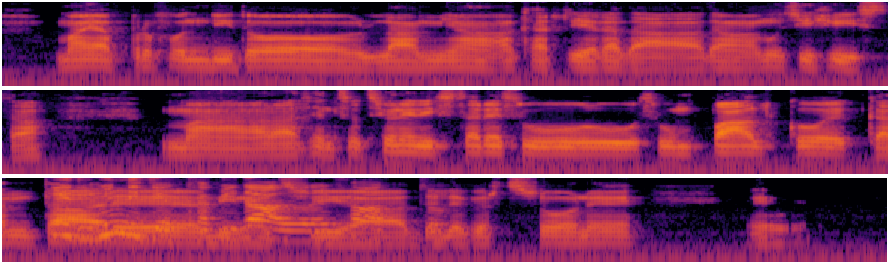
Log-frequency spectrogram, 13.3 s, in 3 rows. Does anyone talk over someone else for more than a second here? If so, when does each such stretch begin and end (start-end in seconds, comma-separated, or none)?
9.1-11.1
